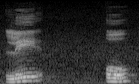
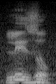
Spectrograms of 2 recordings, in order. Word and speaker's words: les eaux: So instead of saying le O, keeping S silent, which is general rule, we have chosen to combine S and E and it becomes les eaux.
